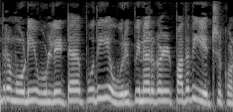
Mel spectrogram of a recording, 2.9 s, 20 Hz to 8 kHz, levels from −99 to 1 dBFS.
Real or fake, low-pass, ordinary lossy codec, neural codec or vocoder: real; none; none; none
